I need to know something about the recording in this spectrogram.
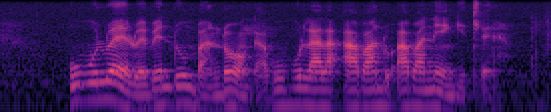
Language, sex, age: South Ndebele, male, 19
